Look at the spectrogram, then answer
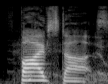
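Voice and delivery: loud proclamation. Real, not acted. Proclaiming a match rating.

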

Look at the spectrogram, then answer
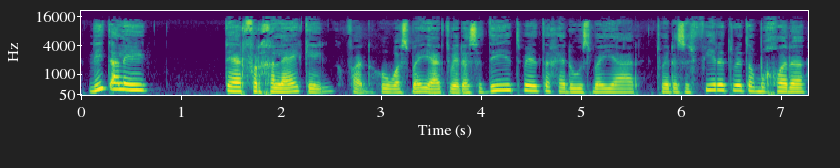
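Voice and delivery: ordinary delivery

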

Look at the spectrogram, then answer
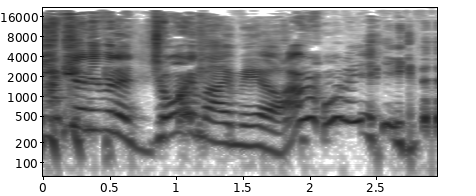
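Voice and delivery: high, whining comic tantrum; mock despair. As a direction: wail it like a sore loser. Acting the sulking gamer at dinner.

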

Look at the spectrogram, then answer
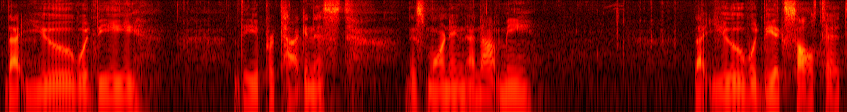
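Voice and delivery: soft, unhurried pleading prayer with long pauses; earnest prayer. Acted. Pastor prays before the sermon, soft and pleading.

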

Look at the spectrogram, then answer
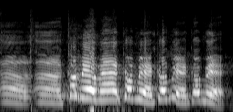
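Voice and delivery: calling son onto stage. Real, not acted.

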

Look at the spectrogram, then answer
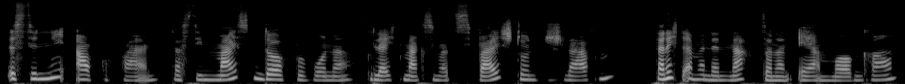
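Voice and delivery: low-pitched, knowing parrot voice; mysterious parrot. Acted. Parrot revealing a village secret to a girl, low and mysterious. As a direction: question them in a low, leading voice.

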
